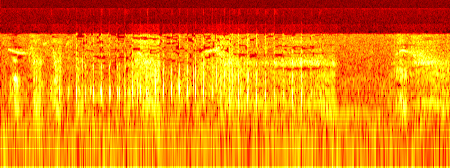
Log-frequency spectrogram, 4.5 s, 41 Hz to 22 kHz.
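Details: White stork mother arriving with food, recorded 07-05, clattering her bill: a fast, steady train of dry wooden knocks lasting about three seconds, flanked by short wheezy, hissing calls.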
